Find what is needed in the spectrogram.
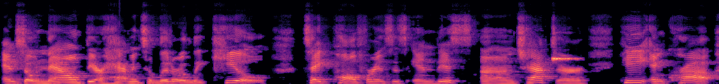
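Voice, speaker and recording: Speaking at a fairly slow pace, a woman with an unremarkable speaking voice talks at a fairly high pitch with ordinary pitch variation. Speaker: teacher. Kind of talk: recorded lesson presentation for colleagues.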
